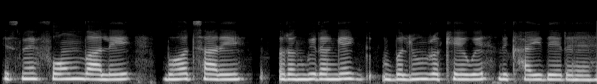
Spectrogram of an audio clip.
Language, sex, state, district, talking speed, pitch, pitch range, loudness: Hindi, female, Jharkhand, Deoghar, 140 wpm, 240 Hz, 230-245 Hz, -13 LUFS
